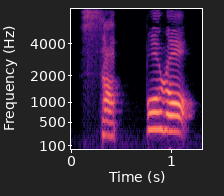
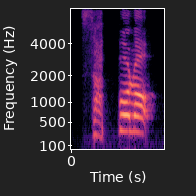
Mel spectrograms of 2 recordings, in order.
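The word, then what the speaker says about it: 札幌: doubled consonants, like in 札幌、札幌、北海道、北海道。 Listen to how there is a little pause with the double consonant. 札幌、札幌、北海道、北海道。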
